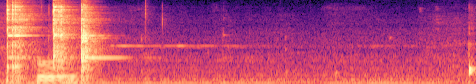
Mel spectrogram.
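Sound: glasses clinking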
